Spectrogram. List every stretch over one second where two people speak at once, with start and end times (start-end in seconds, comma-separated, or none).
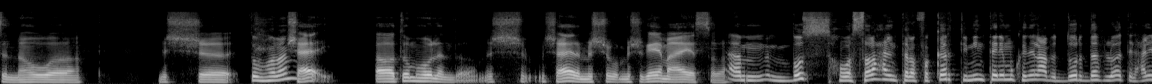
none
